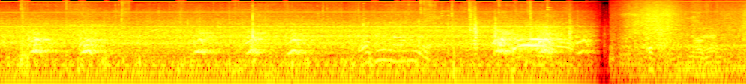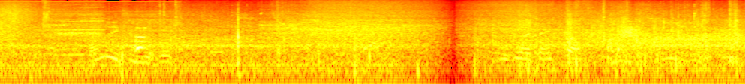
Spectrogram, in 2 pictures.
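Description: Indistinct voices of a group of people working outdoors, with a run of short, evenly spaced calls in the first few seconds. The sound cuts out abruptly twice.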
